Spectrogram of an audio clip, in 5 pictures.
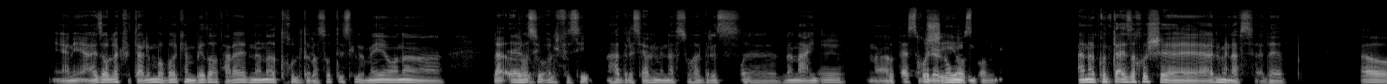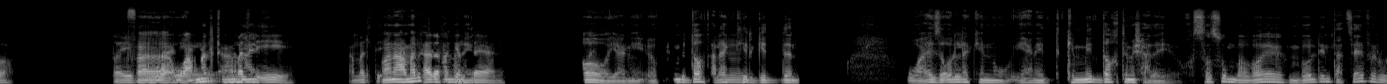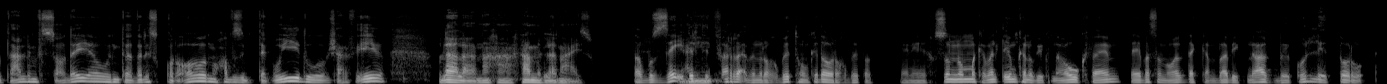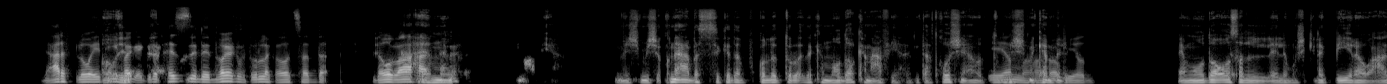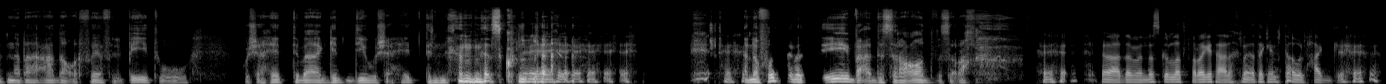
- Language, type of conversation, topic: Arabic, podcast, إزاي تعرف إذا هدفك طالع من جواك ولا مفروض عليك من برّه؟
- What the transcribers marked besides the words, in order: tapping; unintelligible speech; unintelligible speech; chuckle; laughing while speaking: "الن الناس كُلّها"; laugh; chuckle; laugh; laugh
